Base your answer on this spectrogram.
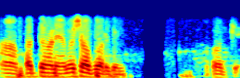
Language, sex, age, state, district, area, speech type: Malayalam, male, 18-30, Kerala, Kasaragod, rural, conversation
